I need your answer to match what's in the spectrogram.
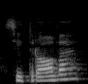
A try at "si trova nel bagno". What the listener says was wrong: Ok, quindi quella A non ridurla perché hai detto si trova La tendenza di chi parla inglese è di ridurre le vocali non accentate facendole diventare schwa o schwa.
